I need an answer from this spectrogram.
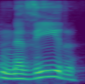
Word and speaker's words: نذیر: اگر نذیر ذال سے ہو نذیر تو وارنر کے معنی میں ہے، یعنی ڈرانے والے کے معنی میں ہے.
